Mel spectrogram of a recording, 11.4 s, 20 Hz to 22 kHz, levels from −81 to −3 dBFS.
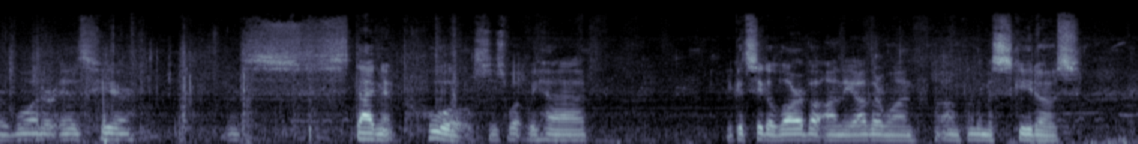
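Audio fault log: No audible faults found.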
